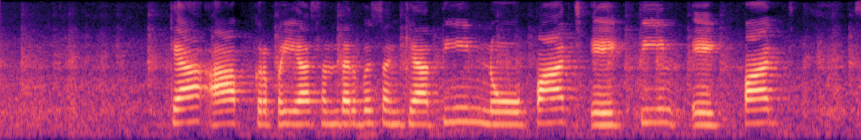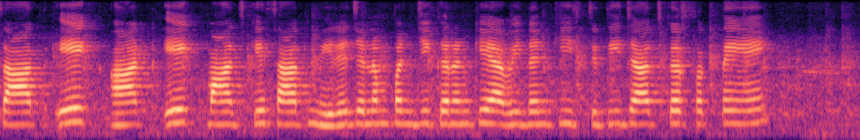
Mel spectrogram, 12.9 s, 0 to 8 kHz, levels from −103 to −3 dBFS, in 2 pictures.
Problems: constant background noise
